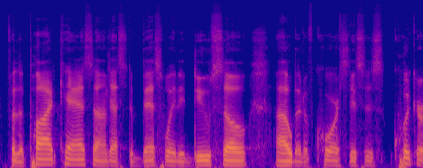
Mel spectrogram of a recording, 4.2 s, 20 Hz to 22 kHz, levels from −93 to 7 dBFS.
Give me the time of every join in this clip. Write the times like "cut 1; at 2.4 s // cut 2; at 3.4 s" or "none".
cut 1; at 1.1 s // cut 2; at 2.9 s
